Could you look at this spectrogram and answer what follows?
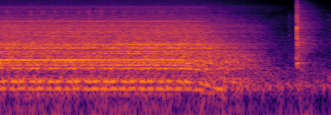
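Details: Vevor mini lathe after replacing a busted pulley bearing that caused grinding, clunking and a wobbly pulley: smooth even motor hum and steady whine, no clicks or wobble, clean spin-down.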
